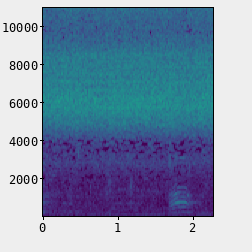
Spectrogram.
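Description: A steady, high-pitched chorus of cicadas drones throughout. A short call that rises and falls in pitch cuts through it twice, once right at the start and once near the end.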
